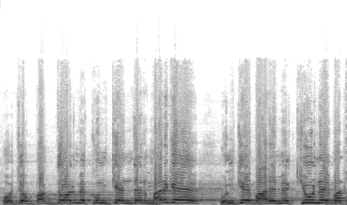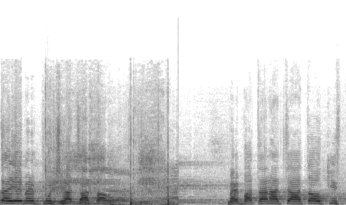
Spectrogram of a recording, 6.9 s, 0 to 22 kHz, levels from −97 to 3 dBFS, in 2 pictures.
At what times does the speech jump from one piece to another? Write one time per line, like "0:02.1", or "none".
0:05.3

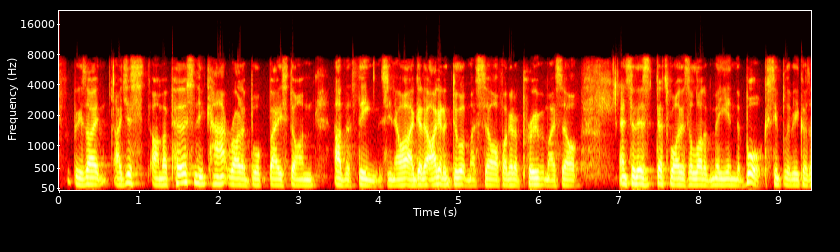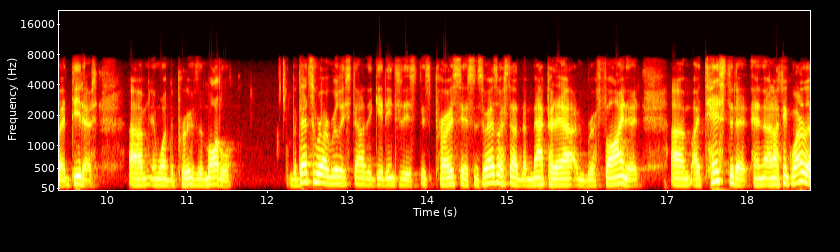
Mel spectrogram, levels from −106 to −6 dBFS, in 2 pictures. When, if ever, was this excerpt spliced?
none

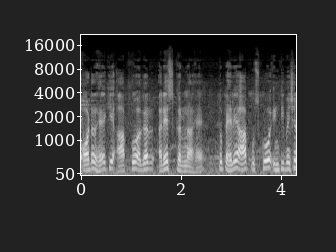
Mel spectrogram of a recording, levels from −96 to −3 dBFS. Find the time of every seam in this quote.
none

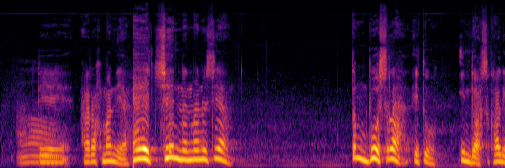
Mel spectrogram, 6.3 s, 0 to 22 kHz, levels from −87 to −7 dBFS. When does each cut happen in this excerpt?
0:01.7

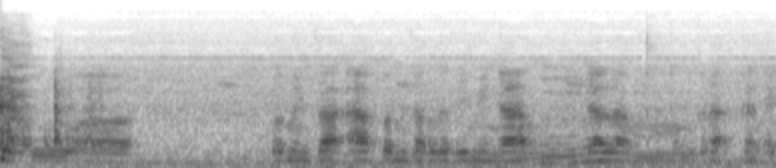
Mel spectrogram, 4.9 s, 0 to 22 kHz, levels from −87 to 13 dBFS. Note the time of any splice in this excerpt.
none

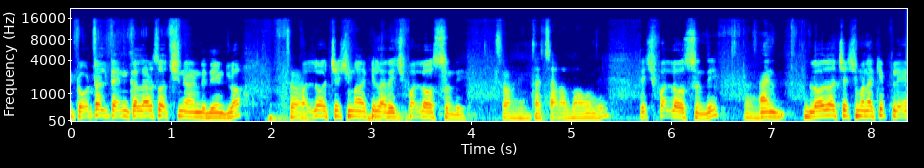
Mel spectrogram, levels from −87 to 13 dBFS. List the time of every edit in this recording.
0:02.1

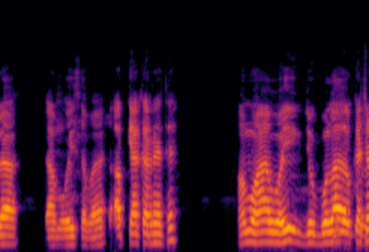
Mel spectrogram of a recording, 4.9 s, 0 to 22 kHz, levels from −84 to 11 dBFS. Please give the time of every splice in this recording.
none

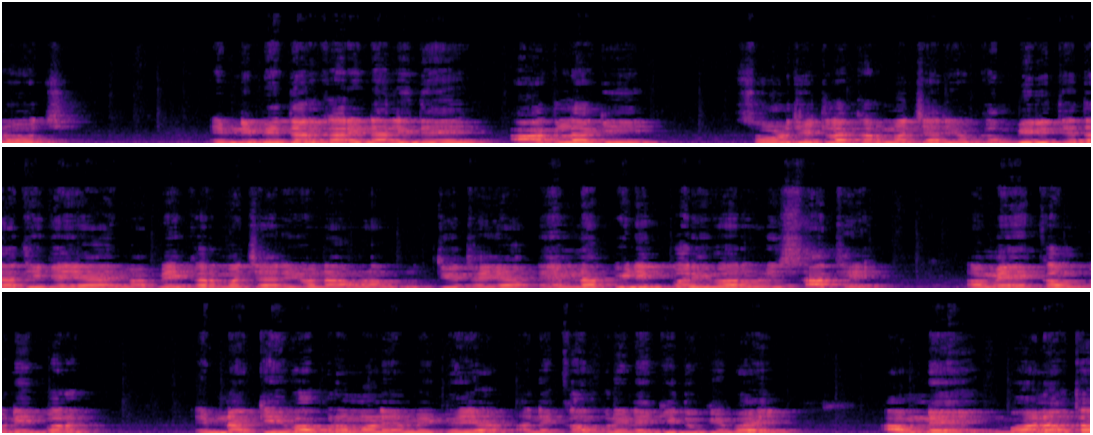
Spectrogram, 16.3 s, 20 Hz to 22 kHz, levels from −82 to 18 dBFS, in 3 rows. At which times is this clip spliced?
0:08.2

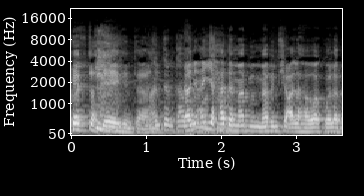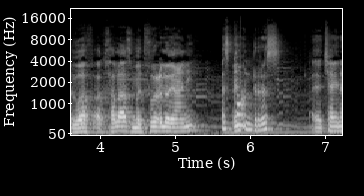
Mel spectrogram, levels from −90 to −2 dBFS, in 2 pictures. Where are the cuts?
0:05.4

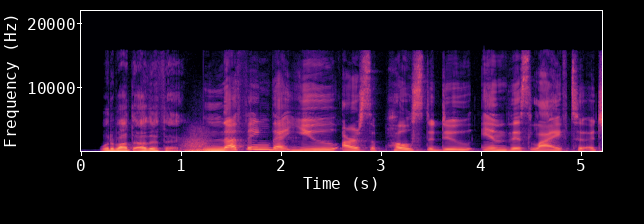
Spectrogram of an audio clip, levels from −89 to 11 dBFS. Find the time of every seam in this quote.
0:01.2

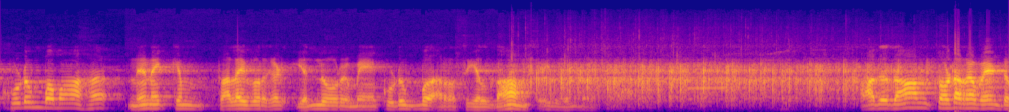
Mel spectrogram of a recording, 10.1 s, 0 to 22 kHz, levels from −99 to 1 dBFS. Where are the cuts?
0:01.2

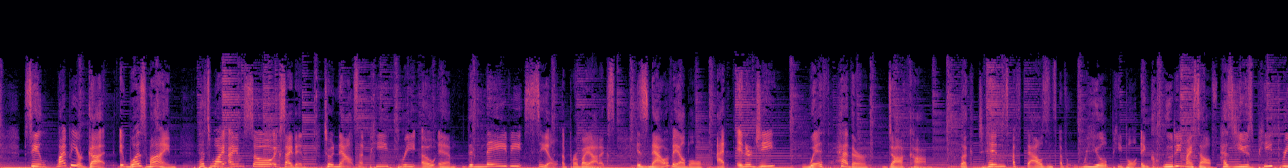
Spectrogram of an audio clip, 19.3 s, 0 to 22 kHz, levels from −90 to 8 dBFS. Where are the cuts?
0:14.7
0:18.2

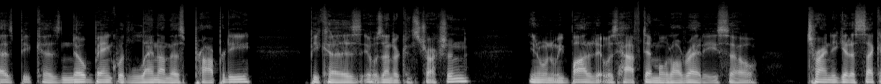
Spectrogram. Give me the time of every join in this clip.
none

